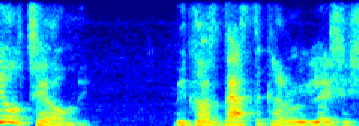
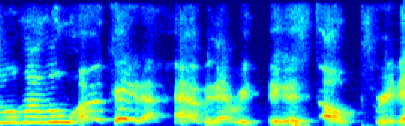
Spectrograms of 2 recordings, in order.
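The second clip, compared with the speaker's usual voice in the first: high, whining pleading daughter; lightly voiced young girl begging her mother; childlike plea; 13 semitones higher, faster than usual. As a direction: beg mama like a young girl.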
